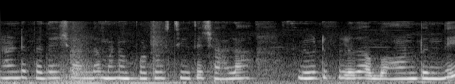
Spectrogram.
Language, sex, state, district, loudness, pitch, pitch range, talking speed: Telugu, female, Andhra Pradesh, Chittoor, -14 LUFS, 280 Hz, 270-290 Hz, 120 wpm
